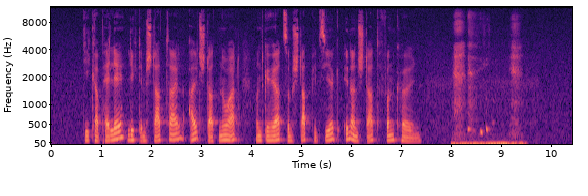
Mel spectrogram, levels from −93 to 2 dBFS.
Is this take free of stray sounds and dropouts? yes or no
no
